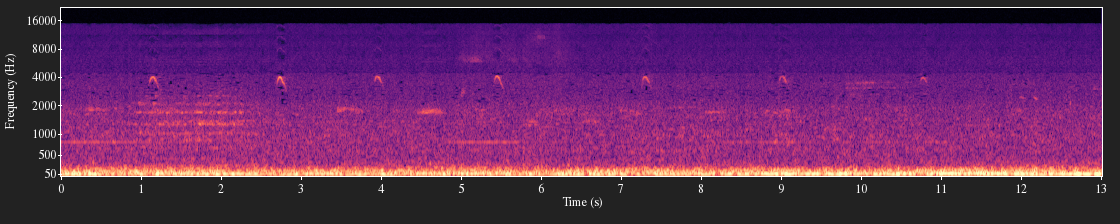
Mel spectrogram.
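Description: A bird repeats a short, high, downward chirp about every second and a half over a low steady rumble of wind on the microphone.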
